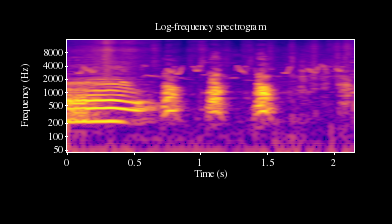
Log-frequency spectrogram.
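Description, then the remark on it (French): Toby, the farm dog, lets out a drawn-out whining yelp, then barks three times in quick succession, loud, with no voices around it. “C'est Toby, le chien de la ferme. Il aboie fort, mais il est très gentil.”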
